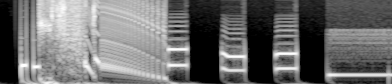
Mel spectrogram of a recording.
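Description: A telephone call to a bank is dialled: a short, noisy burst is followed by three brief electronic beeps and then a steady, sustained tone, all fairly loud.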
